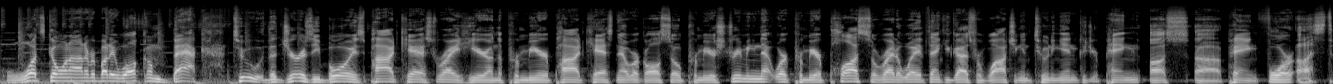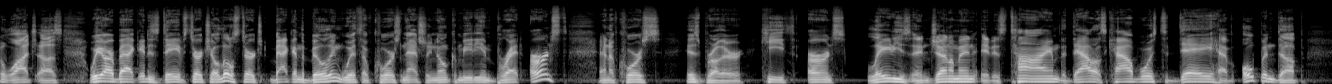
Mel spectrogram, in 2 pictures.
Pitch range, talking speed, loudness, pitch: 100-125 Hz, 200 wpm, -17 LUFS, 110 Hz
